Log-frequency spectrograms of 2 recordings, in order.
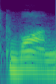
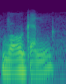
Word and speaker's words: Vaughan: This is pronounced Vaughan, not Vogan.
